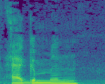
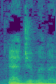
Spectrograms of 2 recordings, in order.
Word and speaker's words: Agyeman: For Friday Night Who, this week we're going to be doing David Tennant and Freema Agyeman. – Agyeman, I think. – Agyeman. Mm-hmm. Is it soft G? – Agyeman.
